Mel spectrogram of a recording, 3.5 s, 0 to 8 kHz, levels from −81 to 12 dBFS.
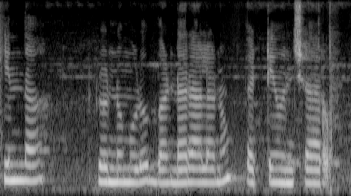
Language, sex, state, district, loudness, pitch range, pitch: Telugu, female, Telangana, Mahabubabad, -12 LUFS, 210-240 Hz, 220 Hz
